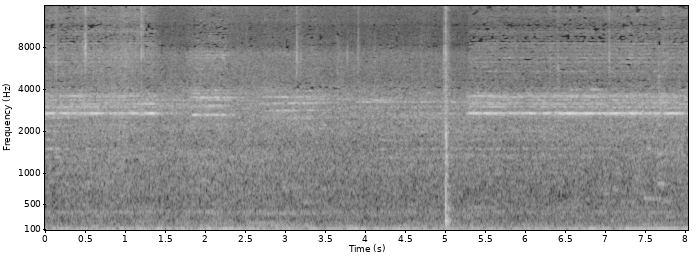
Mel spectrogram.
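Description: Steady low rumble with a thin, steady high whine over it, and one sharp click about five seconds in.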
